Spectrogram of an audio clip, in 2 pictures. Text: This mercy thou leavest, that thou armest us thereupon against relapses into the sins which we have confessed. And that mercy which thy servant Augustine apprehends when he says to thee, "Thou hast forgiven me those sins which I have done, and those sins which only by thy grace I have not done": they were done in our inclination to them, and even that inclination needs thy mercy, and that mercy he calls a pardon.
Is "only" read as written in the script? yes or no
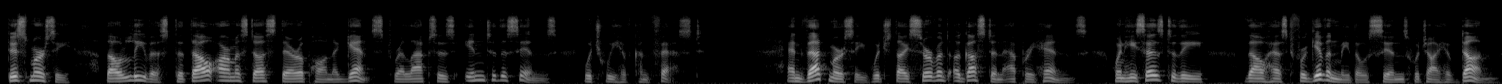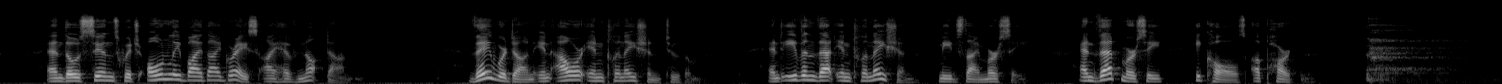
yes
